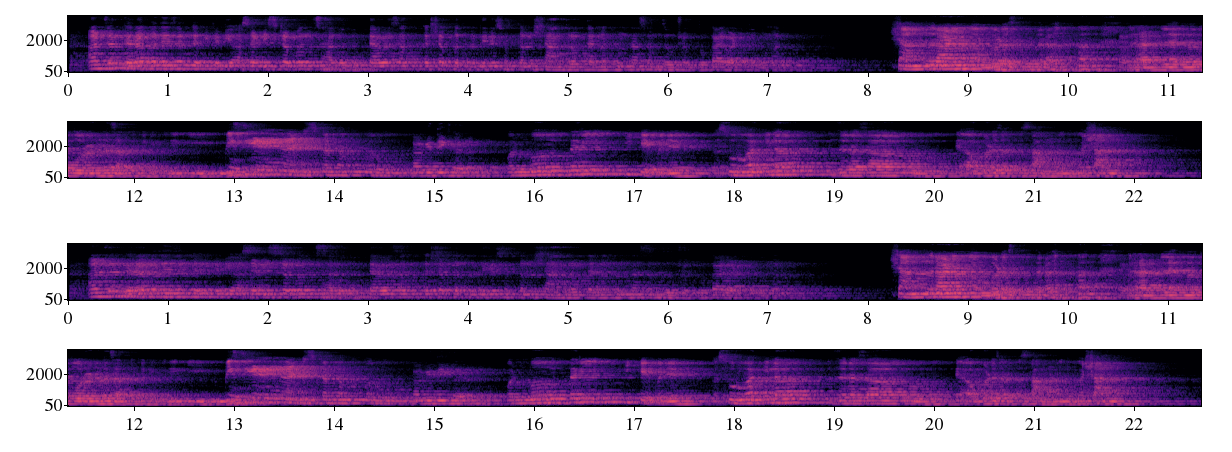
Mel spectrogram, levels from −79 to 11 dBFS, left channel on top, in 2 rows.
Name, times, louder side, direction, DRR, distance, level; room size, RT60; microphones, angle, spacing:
voice 1, 0.2-7.2 10.5-10.7 12.9-13.1 14.8-15.4, left 1 dB, 45° left, -2 dB, 2.9 m, -33 dB
voice 2, 8.2-14.8 15.7-17.5 17.8-21.8, equal, 30° right, -4 dB, 2.7 m, -30 dB
15.5 x 12.5 x 6.1 m, 2.2 s
head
